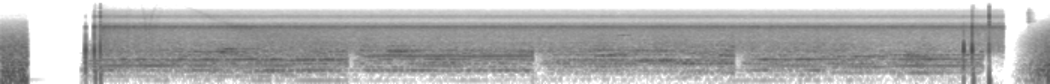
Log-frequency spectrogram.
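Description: A steady hum and hiss, like room or appliance noise, with a few faint clicks. It is cut by a second of dead silence near the start and again near the end.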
